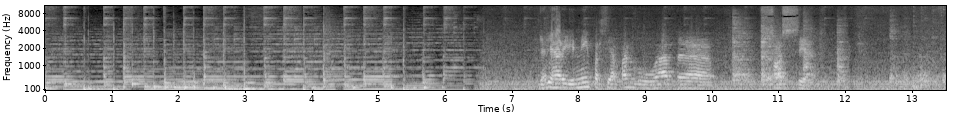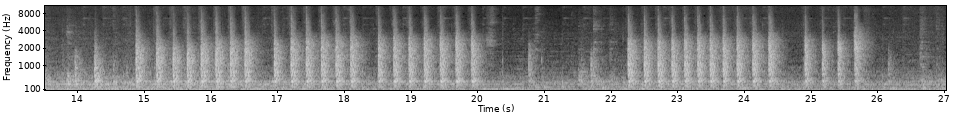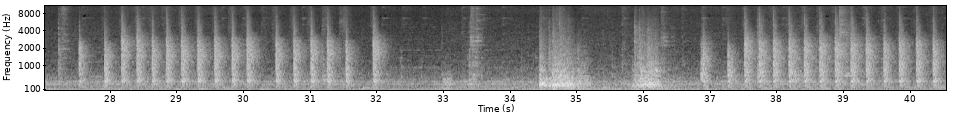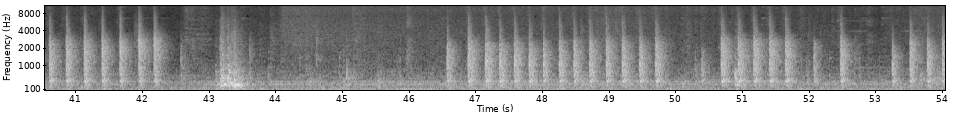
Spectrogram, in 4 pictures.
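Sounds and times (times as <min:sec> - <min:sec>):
knife chopping on cutting board: 0:13.9 - 0:20.9, 0:36.2 - 0:43.7.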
